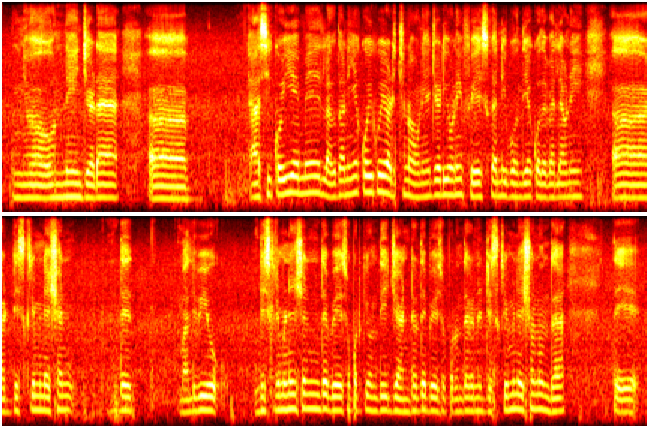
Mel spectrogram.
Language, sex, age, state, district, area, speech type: Dogri, male, 18-30, Jammu and Kashmir, Reasi, rural, spontaneous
